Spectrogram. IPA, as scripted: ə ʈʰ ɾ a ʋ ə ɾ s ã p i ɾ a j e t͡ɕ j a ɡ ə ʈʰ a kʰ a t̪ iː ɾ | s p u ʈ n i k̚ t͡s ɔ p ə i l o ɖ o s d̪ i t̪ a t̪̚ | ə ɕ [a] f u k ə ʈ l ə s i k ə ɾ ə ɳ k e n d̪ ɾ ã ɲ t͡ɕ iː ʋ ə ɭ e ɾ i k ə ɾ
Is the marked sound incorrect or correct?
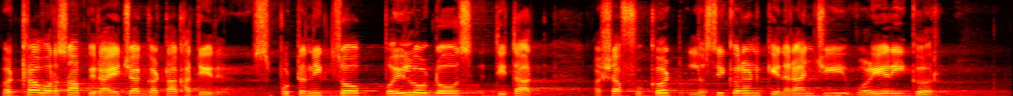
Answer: correct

